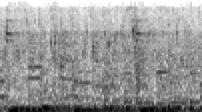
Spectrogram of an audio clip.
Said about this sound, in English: I have poured one bowl of water.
